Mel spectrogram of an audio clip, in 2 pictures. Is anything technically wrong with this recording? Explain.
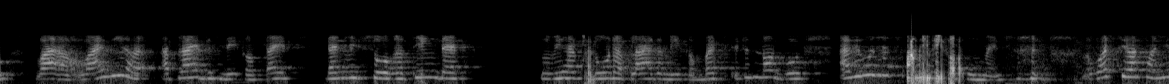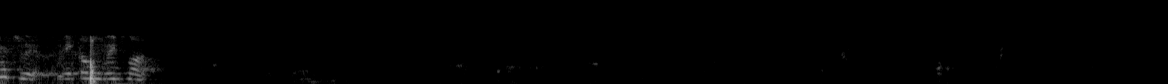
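Yes. The whole clip carries GSM full-rate codec damage, consistent with 13 kbps GSM. Its pulse-driven vocal-tract model makes the speech buzzy and gravelly, and the spectrogram shows nothing above 4 kHz.

GSM bit errors strike at 4.18–4.26 s, 5.82–5.96 s, 9.02–9.65 s and 12.58–12.65 s. Corrupted filter, pitch or gain values produce squawks and pops, seen as sudden level spikes and smeared spectral bands.

From 10.06 to 12.85 s a distortion, likely a stuck bit, offsets half the samples, so the waveform shows stepped edges and the gaps fill with noise.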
